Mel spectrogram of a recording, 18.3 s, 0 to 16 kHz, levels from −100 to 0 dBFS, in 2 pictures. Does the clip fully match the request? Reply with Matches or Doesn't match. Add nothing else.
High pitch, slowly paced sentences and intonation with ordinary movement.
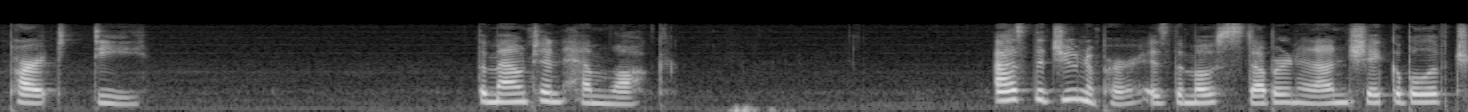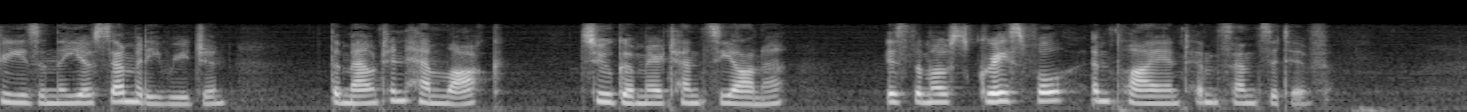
Matches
